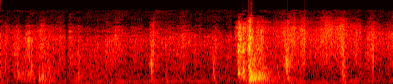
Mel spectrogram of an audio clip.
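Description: The heavy main door of an office building is pushed open and swung shut on a rainy night, landing with a solid thump about halfway through, with lighter knocks and rattles around it and a low background rumble.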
